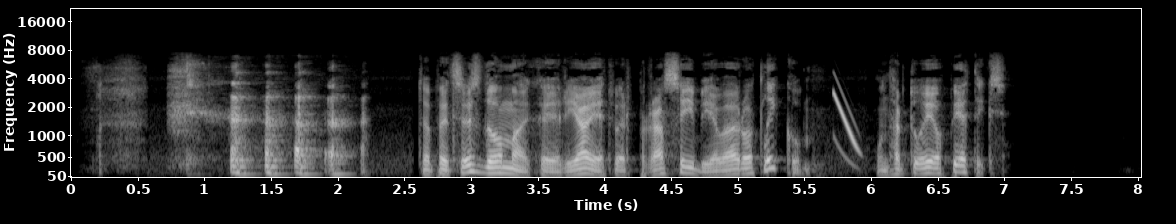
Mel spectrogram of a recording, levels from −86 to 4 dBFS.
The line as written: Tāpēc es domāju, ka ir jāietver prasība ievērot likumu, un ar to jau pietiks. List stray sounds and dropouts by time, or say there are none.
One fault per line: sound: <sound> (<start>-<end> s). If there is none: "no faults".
sound: laugh (0.7-2.3 s)
sound: chirp (5.7-5.9 s)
